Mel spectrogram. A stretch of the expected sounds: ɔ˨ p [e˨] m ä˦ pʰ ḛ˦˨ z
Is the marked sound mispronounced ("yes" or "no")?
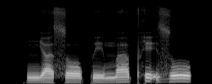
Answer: no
